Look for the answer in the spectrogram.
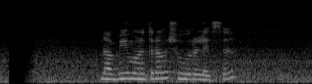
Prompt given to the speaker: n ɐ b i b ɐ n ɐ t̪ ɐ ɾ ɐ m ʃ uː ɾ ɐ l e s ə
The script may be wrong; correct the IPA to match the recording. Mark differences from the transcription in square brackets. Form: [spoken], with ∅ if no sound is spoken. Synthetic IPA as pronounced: n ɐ b i [m] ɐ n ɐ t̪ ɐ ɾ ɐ m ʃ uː ɾ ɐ l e s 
